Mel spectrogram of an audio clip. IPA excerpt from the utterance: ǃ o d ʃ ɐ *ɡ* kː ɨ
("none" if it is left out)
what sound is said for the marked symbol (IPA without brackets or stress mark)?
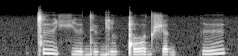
ɡ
